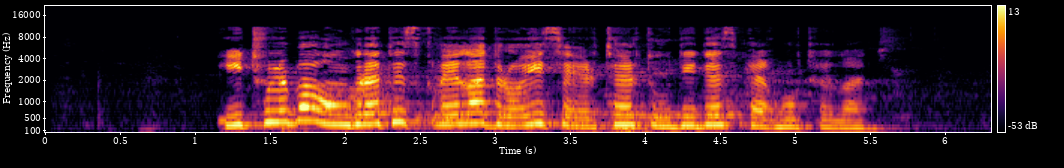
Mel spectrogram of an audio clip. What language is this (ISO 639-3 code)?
kat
